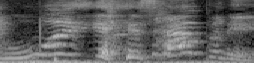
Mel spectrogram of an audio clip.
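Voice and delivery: tiny, high, very soft squeak; hushed bewilderment. Retold or imitated. Siblings all watching together, squeaky hushed disbelief. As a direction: squeak it quietly through a laugh.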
